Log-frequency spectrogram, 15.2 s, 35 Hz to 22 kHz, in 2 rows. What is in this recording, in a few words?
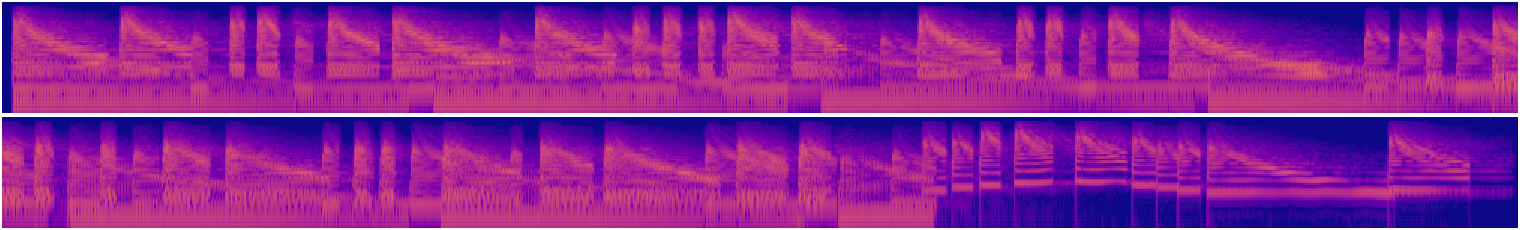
Funky Analog, Yamaha PSR-3000 brass; Factory Voices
